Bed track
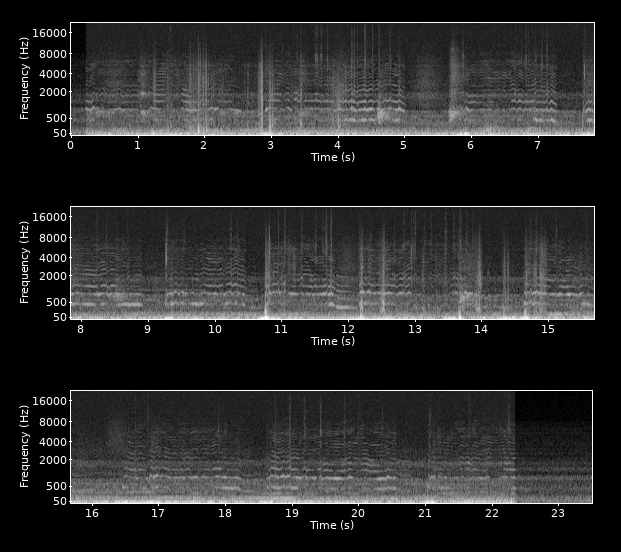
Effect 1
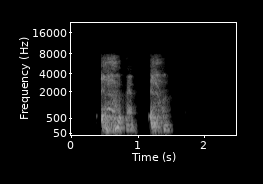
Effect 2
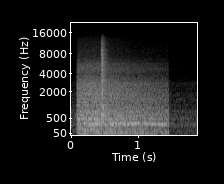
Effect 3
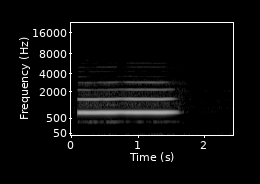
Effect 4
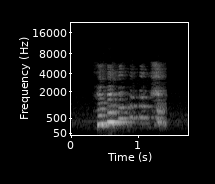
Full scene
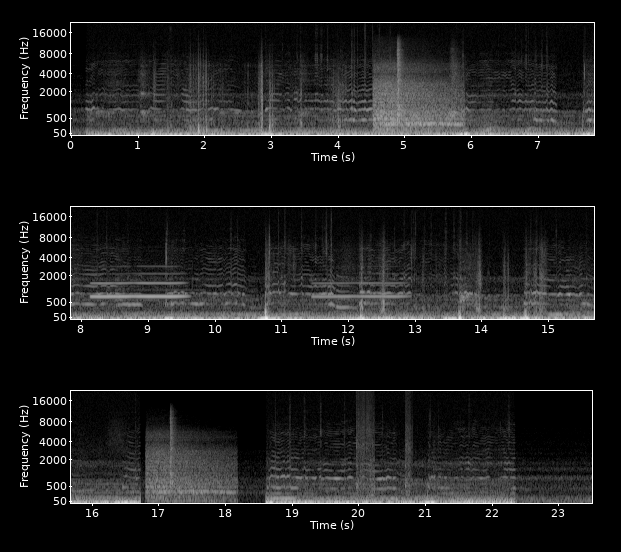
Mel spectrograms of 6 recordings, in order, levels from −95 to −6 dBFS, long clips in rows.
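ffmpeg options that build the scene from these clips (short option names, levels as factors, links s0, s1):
-filter_complex "[2:a]asplit=2[s0][s1];[3:a]asplit=2[s2][s3];[0:a]volume=0.299[s4];[1:a]acrusher=bits=5:mix=0:aa=0.000001[s5];[s4]asplit=2[s6][s7];[s6]atrim=end=16.724[s8];[s1]atrim=end=1.89,asetpts=PTS-STARTPTS,volume=0.422[s9];[s7]atrim=start=18.606[s10];[s0]atrim=end=1.89,asetpts=PTS-STARTPTS,volume=0.891,afade=t=in:d=0.004:c=hsin,afade=t=out:st=1.886:d=0.004:c=hsin,adelay=4440[s11];[s2]atrim=end=2.43,asetpts=PTS-STARTPTS,volume=0.631,afade=t=in:d=0.004:c=hsin,afade=t=out:st=2.426:d=0.004:c=hsin,adelay=8030[s12];[s3]atrim=end=2.43,asetpts=PTS-STARTPTS,volume=0.251,afade=t=in:d=0.004:c=hsin,afade=t=out:st=2.426:d=0.004:c=hsin,adelay=11350[s13];[s5]atrim=end=2.48,asetpts=PTS-STARTPTS,volume=0.188,afade=t=in:d=0.004:c=hsin,afade=t=out:st=2.476:d=0.004:c=hsin,adelay=19510[s14];[s8][s9]acrossfade=d=0.004:c1=hsin:c2=hsin[s15];[s15][s10]acrossfade=d=0.004:c1=hsin:c2=hsin[s16];[s16][s11][s12][s13][s14]amix=inputs=5:normalize=0"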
